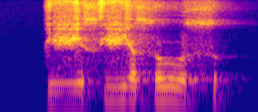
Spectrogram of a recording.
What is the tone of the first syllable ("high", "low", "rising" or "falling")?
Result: low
